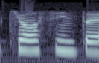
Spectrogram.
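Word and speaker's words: 響心: 響くに心で共振と読みます。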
